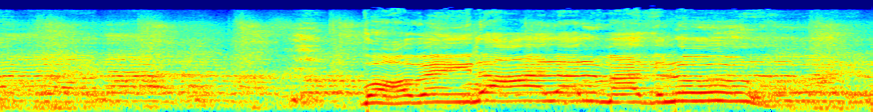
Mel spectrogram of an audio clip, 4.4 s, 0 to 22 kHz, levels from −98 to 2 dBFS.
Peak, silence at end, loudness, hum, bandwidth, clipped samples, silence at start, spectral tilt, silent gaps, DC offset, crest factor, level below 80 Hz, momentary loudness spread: 0 dBFS; 0 s; -11 LUFS; none; 17 kHz; under 0.1%; 0 s; -3 dB/octave; none; under 0.1%; 12 dB; -42 dBFS; 8 LU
